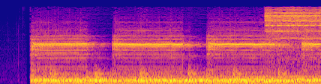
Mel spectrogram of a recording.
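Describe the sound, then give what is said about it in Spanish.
A loud, steady electronic alarm tone used as a spoiler-warning sound effect, with a bright, piercing pitch and buzzing overtones. It starts abruptly after a brief silence and holds continuously to the end. “Vamos a poner la alarma spoiler”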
